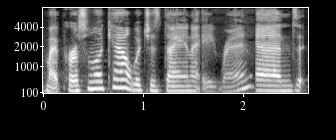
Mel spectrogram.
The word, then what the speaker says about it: Dianuh Aerin: personal account which is Diana Aren. And it's spelled D I A N U H A E R I N, pronounced normal, spelled funky.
